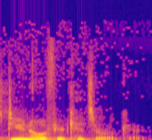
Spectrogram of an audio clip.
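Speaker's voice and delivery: low, hushed menacing phone voice; breathy creepy caller. Acted. Creepy caller phoning the babysitter, breathy and low. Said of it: "It's a breathy voice".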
